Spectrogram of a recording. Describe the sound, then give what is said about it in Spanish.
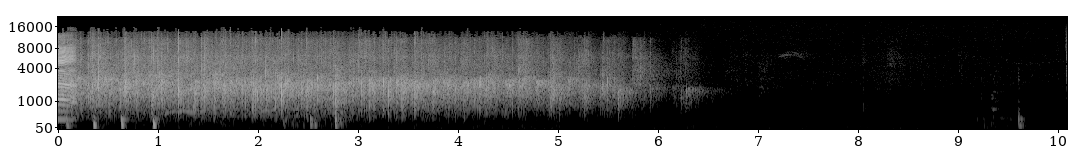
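A church audience applauds with dense, steady clapping for about six seconds. The applause then fades quickly to near silence, and one faint knock follows near the end. “si se lo van a dar a Dios, désenlo fuerte, porque si viene ahorita va a encontrar un aplauso muy...”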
